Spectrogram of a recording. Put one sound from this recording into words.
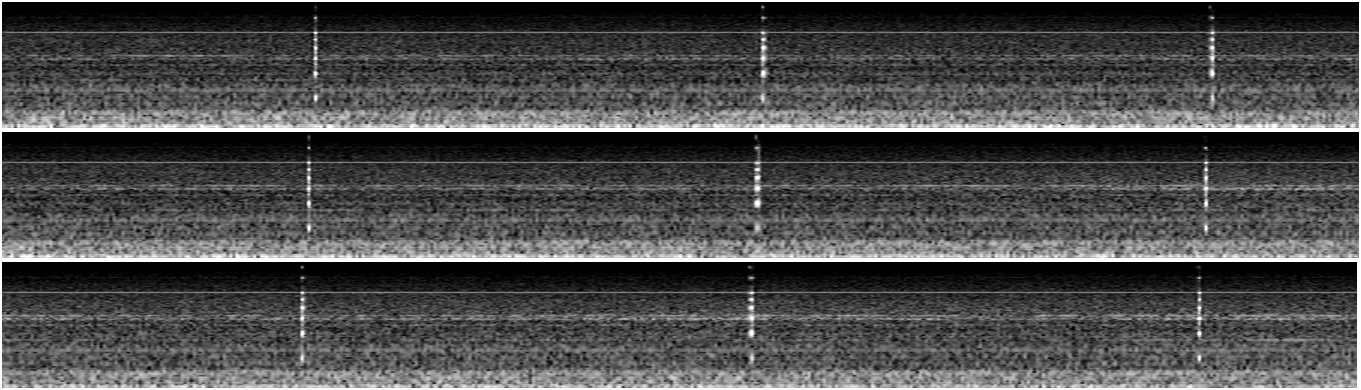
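A jet engine rumbles and whines steadily.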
